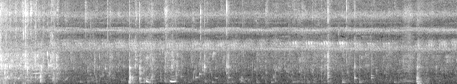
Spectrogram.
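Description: Shallow muddy water trickling, with a splash right at the start as a fish drops into a water-filled plastic drum. A few faint splashes and knocks follow later on.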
